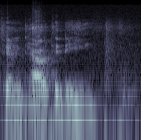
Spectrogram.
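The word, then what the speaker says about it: TIMTOWTDI: you'll see okay you'll see something that is pronounced Tim Tao to Dean there is more than one way to do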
